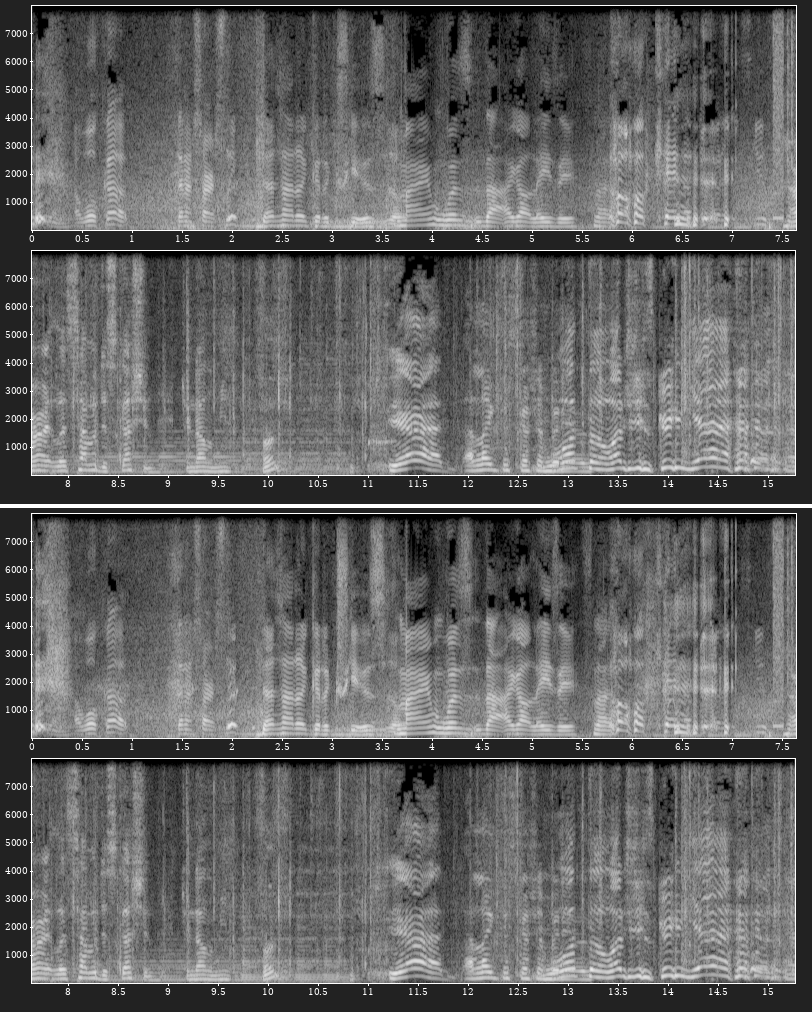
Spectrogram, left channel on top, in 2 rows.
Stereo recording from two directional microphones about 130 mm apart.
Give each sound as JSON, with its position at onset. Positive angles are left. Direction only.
{"t": 0.0, "sound": "a sound", "side_deg": -35}
{"t": 0.5, "sound": "speech", "side_deg": 10}
{"t": 1.5, "sound": "speech", "side_deg": -5}
{"t": 2.3, "sound": "speech", "side_deg": -35}
{"t": 4.5, "sound": "speech", "side_deg": -45}
{"t": 5.8, "sound": "speech", "side_deg": 0}
{"t": 6.5, "sound": "speech", "side_deg": -35}
{"t": 7.2, "sound": "speech", "side_deg": 0}
{"t": 9.9, "sound": "speech", "side_deg": -15}
{"t": 11.2, "sound": "speech", "side_deg": 5}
